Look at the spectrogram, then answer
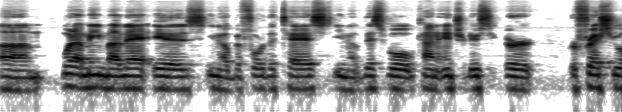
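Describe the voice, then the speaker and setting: At a moderate pace and with hardly any pauses, the speaker talks with a strong Southern US accent. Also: man. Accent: strong rural Southern, self-described country. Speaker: teacher. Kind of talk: recorded lesson video for students. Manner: casual with many fillers.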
